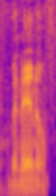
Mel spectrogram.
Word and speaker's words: Veneno: the lamborghini bonanno the lamborghini verano spanish pronunciation banano is a limited production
